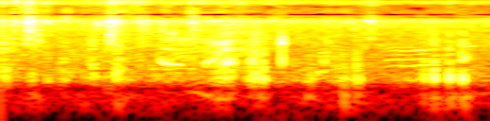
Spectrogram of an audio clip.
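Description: Water splashing in repeated short bursts as spray is thrown about, with people's voices calling out over it.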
